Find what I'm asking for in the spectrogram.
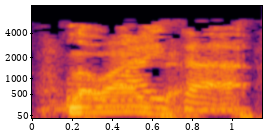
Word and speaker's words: Loaiza: Jennifer, the story of Esteban, is it Loaiza? How do you pronounce this guy's name? – Loaiza. – I believe, right.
